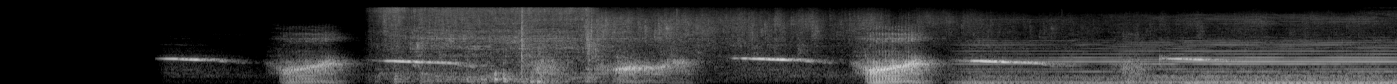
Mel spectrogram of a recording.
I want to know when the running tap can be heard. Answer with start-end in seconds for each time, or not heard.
3.6-13.9.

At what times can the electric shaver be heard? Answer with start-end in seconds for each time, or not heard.
9.4-13.9.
